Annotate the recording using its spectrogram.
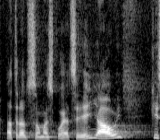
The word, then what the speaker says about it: Yahweh: Aquele Senhor que o Jeová, né, que não é a tradução correta, é Yahweh, né, que se pronuncia até assim, Yahweh, mas isso é uma longa discussão.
